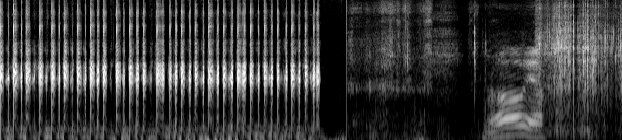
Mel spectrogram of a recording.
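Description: Dux duck call blown by mouth in a fast, even run of short quacking notes that stops abruptly about three seconds in.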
